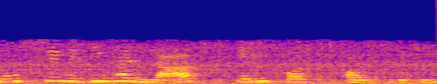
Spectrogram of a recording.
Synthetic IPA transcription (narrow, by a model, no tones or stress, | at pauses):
uːsɾiʋɪd̪ʱiɦɛlaːsʈɪ̃nfəsʈaʊʈʋɪd̪i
